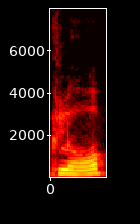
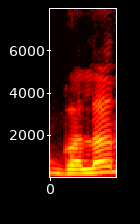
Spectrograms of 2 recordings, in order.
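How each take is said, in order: First: The two consonants are joined with no vowel. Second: A short vowel separates the two consonants. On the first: The speaker calls it right. "ग्ल पढ़ना है" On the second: The speaker calls it wrong. "G L को गल नहीं"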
